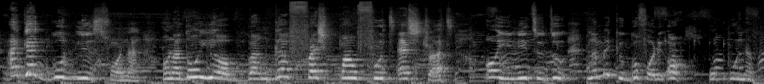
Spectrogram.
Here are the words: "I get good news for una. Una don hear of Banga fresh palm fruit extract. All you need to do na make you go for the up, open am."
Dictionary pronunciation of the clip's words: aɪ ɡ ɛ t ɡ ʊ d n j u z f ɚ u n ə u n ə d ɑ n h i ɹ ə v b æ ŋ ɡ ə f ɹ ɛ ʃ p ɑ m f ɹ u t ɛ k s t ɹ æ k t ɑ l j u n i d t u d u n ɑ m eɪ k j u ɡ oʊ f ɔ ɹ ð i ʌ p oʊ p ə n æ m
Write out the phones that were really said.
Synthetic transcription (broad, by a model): aɪ ɡ ɛ t ɡ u d n j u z f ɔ n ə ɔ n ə d ɑ n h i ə b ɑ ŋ ɡ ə f ɹ ɛ ʃ p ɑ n f ɹ u t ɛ s t ɹ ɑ t ɑ l j u n i d t u d u n ɑ m eɪ k j u ɡ oʊ f ɔ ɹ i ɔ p oʊ p ə n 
